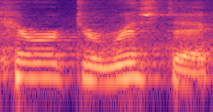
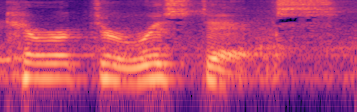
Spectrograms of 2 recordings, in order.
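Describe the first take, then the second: First: The word ends without a final s sound. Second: The word ends with a clear final s sound. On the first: The speaker calls it wrong. "you said characteristic" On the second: The speaker calls it right. "I say characteristics"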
